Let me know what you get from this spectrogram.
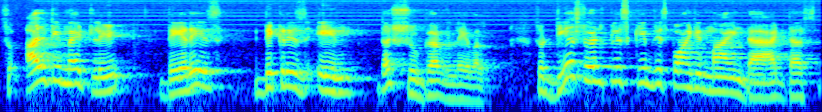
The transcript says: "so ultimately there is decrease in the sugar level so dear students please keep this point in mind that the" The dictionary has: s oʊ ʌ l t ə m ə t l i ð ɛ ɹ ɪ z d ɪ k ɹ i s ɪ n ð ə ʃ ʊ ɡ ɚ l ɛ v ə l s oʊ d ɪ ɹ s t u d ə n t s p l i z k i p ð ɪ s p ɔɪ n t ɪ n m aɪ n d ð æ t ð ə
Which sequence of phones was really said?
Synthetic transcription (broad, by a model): s oʊ ʌ l t ə m ə t l i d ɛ ɹ ɪ z d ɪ k ɹ i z ɪ n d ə ʃ ʊ ɡ ɚ l ɛ v ə l s oʊ d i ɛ s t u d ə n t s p l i s k i p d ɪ s p ɔɪ n t ɪ n m aɪ n d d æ t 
